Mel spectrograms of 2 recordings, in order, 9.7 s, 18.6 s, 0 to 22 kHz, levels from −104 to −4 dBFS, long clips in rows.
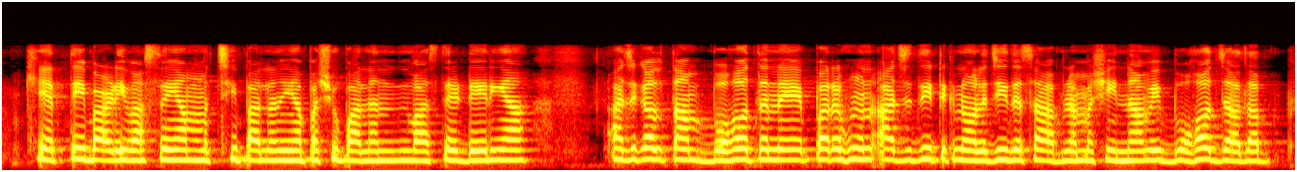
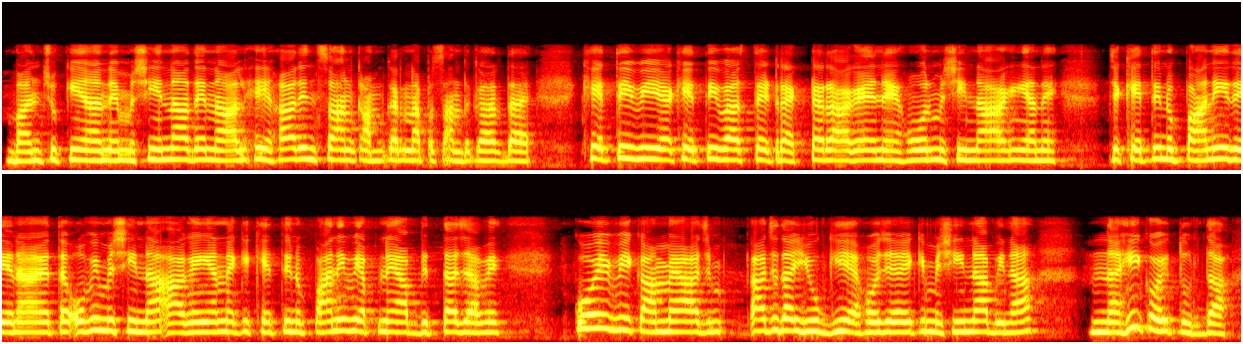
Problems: none marked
